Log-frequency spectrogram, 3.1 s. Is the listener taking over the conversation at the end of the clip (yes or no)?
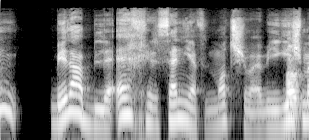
no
